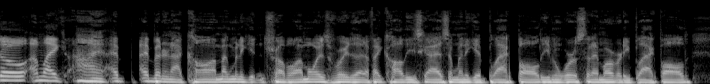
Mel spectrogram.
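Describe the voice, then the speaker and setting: Over a quiet background, a man with a dark, mellow tone speaks at a very fast pace with hardly any pauses. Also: ordinary pitch variation. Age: 50s. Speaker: comedian. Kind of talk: casual chat.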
